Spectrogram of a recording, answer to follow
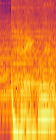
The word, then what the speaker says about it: freekeh: Freekeh (pronounced free-kah) is the result of wheat harvested while young and green.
